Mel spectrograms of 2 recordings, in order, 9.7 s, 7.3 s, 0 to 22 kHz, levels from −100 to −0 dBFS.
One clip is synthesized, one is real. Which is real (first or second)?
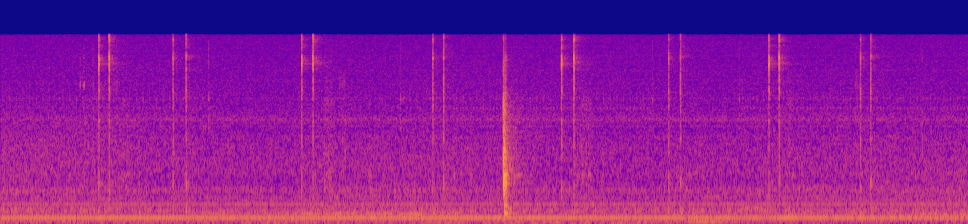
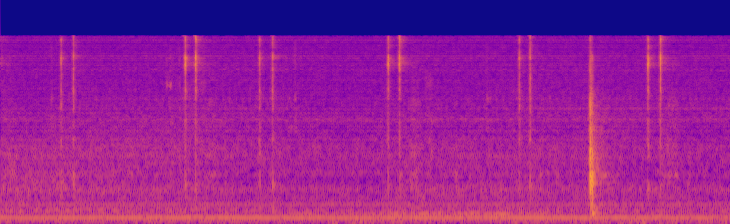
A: first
